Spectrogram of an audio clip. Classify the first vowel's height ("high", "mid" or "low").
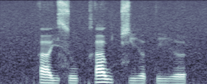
low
